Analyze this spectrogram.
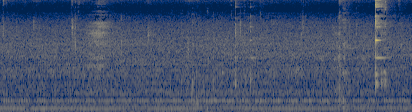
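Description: A steady low hum, with a few faint clicks and clinks in the second half as a metal spoon taps and scrapes a ceramic bowl of leftover noodle broth.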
